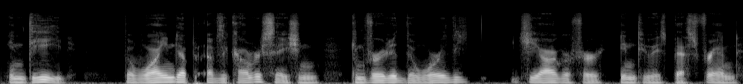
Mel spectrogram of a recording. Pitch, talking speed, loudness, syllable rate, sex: 85 Hz, 120 wpm, -19 LUFS, 4.3 syllables/s, male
